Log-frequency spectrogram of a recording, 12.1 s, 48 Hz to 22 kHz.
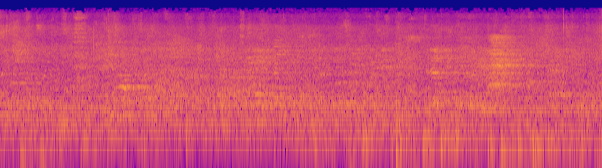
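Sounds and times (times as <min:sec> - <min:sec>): echoing murmur of voices: 0:00.0 - 0:12.0.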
